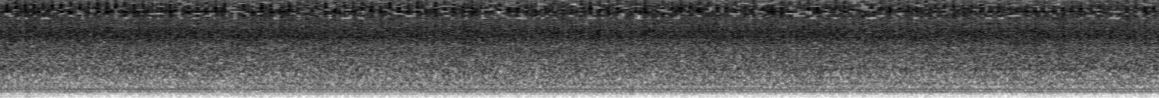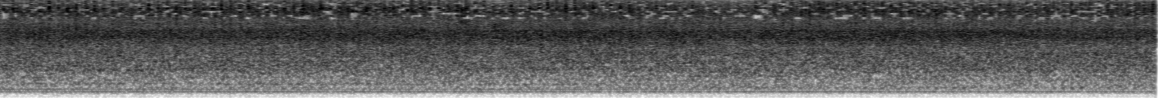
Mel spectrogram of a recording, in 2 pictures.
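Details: Toro lawnmower after decarbonizing the cylinder head and fitting a new head gasket: steady, even high-pitched drone with no surging or stumbling; runs clean and healthy after repair.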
